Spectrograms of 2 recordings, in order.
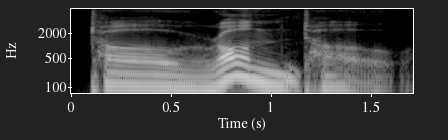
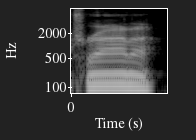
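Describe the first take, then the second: First: All three syllables are pronounced fully. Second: It is clipped to two syllables, like Trana. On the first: The speaker is not from the city. The speaker calls it wrong. "That's how you know somebody's not from Toronto" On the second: The speaker is a local. The speaker calls it right. "A true Torontonian is like, ... T R A N A"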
